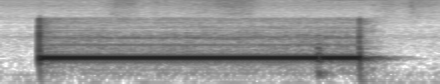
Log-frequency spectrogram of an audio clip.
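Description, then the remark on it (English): A steady, loud telephone dial tone holds one pitch for about two seconds, starting and stopping with sharp clicks, with no voices over it, heard while calling a caller back after the line went blank and got disconnected. “Maybe he just got disconnected. Try him back. You got his phone number.”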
